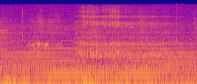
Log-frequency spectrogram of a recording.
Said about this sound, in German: Sie schnarcht. Die meiste Zeit schläft sie.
